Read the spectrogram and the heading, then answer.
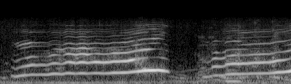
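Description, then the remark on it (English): A contestant in a cat-meow imitation contest imitates a cat's meow twice, each a long, drawn-out cry with rising pitch. The first stretches over a second before a short pause, then a second meow climbs higher. “Meow. Meow. Once more. Meow.”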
